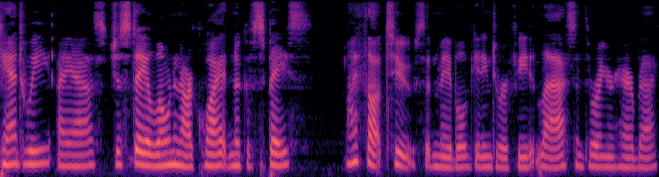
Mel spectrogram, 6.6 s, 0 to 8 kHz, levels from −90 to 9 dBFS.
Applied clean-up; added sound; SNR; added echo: none; none; none; none.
